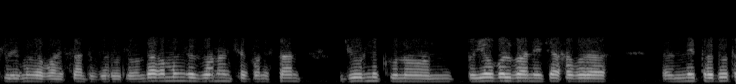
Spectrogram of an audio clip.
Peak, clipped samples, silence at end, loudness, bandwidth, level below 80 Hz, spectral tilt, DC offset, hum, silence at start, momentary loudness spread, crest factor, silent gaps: -12 dBFS; under 0.1%; 0 s; -30 LUFS; 3.7 kHz; -82 dBFS; -9 dB/octave; under 0.1%; none; 0.05 s; 10 LU; 16 dB; none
